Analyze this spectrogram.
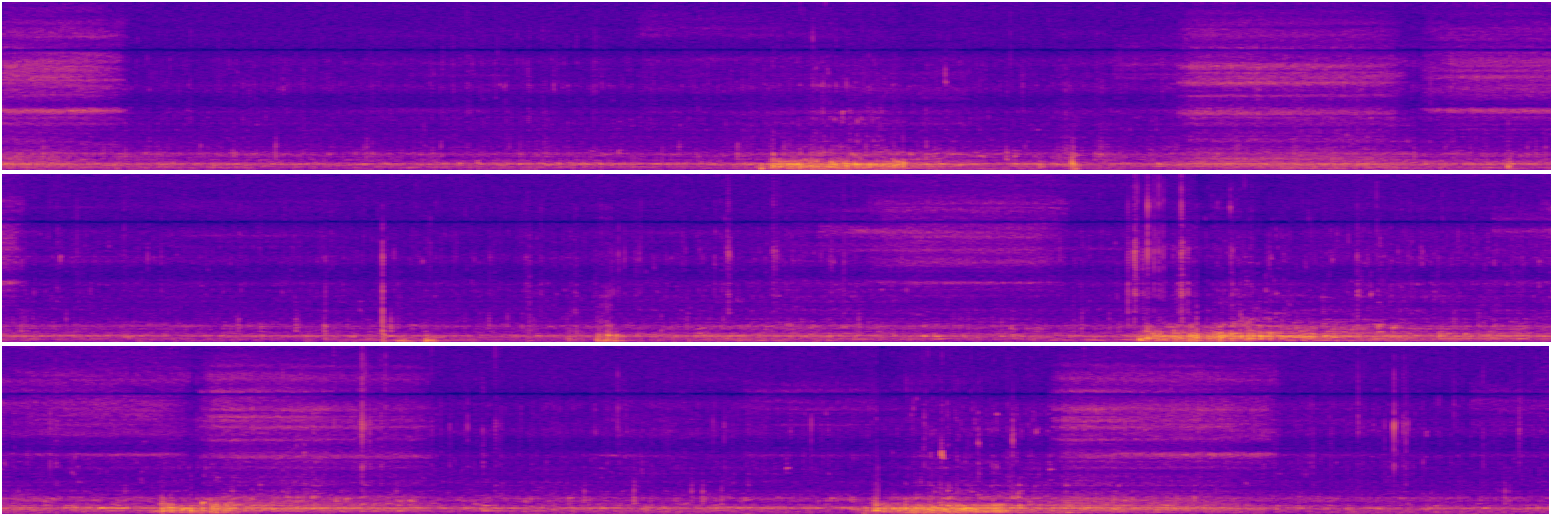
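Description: Scuba breathing through a regulator, heard underwater: several breaths, each a hiss of air drawn through the regulator, then a loud bubbling rush of exhaled air.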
